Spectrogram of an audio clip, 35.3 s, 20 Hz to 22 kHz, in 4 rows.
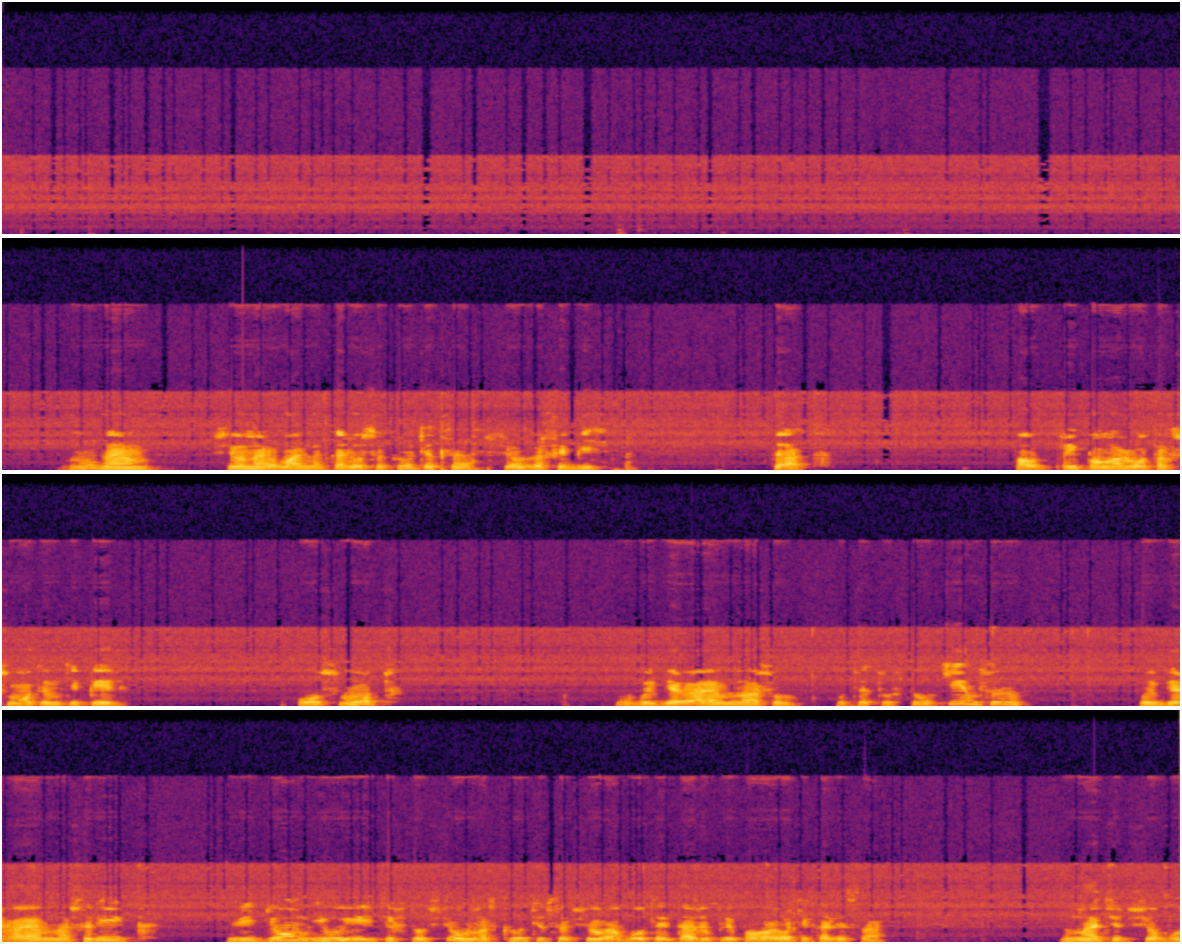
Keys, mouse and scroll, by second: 0.8-4.8 drag, 6.9-11.4 drag, 12.4 ctrl+z, 14.3 middle click, 15.7 click, 17.6-20.1 drag, 21.9 click, 23.1 click, 24.2-25.2 middle drag, 26.9-31.4 drag, 32.6 ctrl+z, 33.9-35.3 middle drag.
